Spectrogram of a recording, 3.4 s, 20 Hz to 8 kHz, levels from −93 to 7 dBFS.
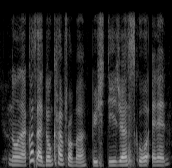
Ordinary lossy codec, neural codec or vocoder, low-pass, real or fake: none; vocoder, 44.1 kHz, 128 mel bands, Pupu-Vocoder; 7.2 kHz; fake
